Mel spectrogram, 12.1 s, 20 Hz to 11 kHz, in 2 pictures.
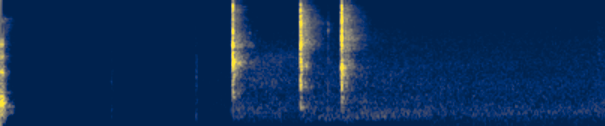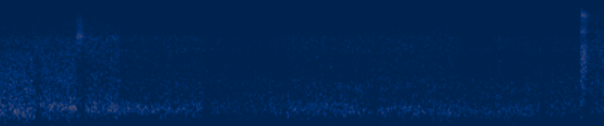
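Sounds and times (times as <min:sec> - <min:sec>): sharp mouse clicks: 0:02.3 - 0:03.6.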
